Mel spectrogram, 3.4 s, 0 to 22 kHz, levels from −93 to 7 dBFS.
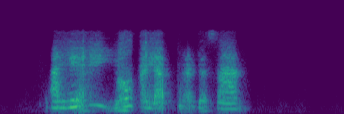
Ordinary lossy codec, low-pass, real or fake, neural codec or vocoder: Opus, 32 kbps; 7.2 kHz; fake; codec, 44.1 kHz, 0.9 kbps, DAC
